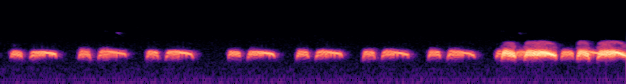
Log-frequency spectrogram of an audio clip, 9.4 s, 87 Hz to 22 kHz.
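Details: Live decoy recording of a spotted dove from an aggressive strain, from Roi Et province, Thailand, 2021, made to call wild doves in. Soft hooting coos repeat as short-long pairs about once a second, then grow louder and fuller near the end.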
